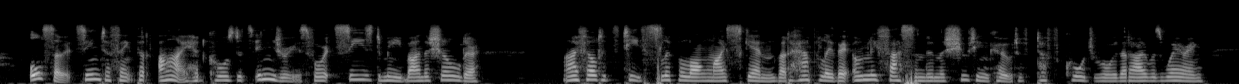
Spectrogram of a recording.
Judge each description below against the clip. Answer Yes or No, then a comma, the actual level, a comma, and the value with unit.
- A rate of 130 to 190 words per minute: No, fast, 205 wpm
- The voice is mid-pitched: Yes, medium, 180 Hz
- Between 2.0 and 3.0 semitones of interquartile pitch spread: No, average, 3.4 semitones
